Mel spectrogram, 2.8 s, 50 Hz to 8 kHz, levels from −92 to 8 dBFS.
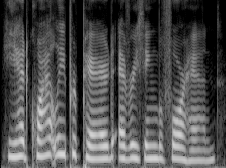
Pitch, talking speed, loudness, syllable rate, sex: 230 Hz, 125 wpm, -15 LUFS, 5.8 syllables/s, female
